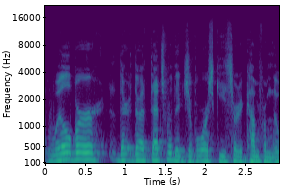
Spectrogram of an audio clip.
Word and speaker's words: Javorsky: in the lincoln wilbur there that's where the javorski's sort of come from the wilbur creed lincoln air and you have pronounced the name correctly and folks he didn't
